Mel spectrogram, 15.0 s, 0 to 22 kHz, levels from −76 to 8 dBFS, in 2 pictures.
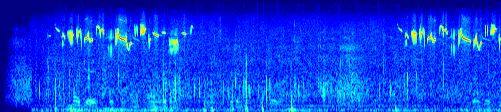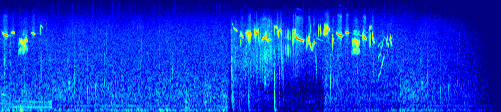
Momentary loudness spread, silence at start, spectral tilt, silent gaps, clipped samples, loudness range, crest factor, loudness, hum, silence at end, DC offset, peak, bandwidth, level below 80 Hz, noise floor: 13 LU; 0.8 s; 3 dB/octave; none; under 0.1%; 13 LU; 18 dB; -11 LUFS; none; 1.65 s; under 0.1%; 0 dBFS; over 20 kHz; -54 dBFS; -55 dBFS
